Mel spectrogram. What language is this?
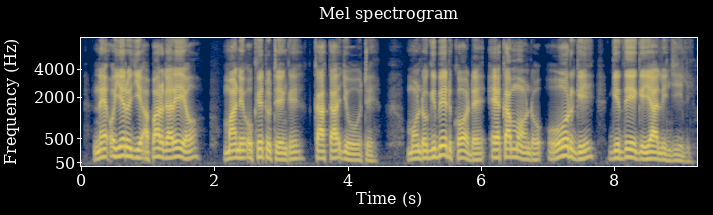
Luo (Kenya and Tanzania)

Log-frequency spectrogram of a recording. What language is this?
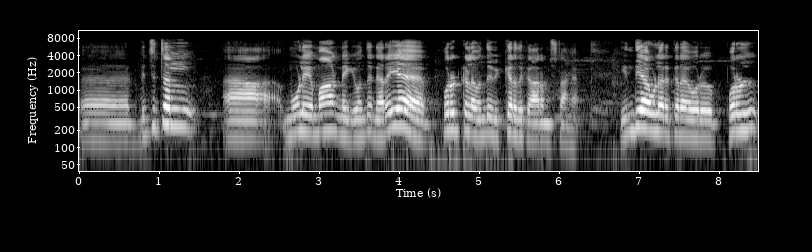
Tamil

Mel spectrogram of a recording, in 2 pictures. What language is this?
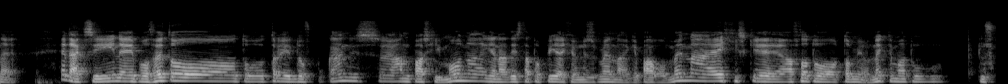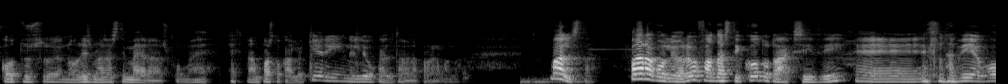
Greek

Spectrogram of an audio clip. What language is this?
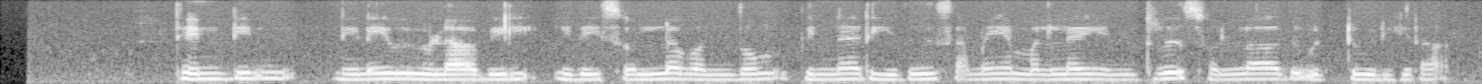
Tamil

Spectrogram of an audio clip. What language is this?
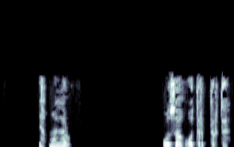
Uzbek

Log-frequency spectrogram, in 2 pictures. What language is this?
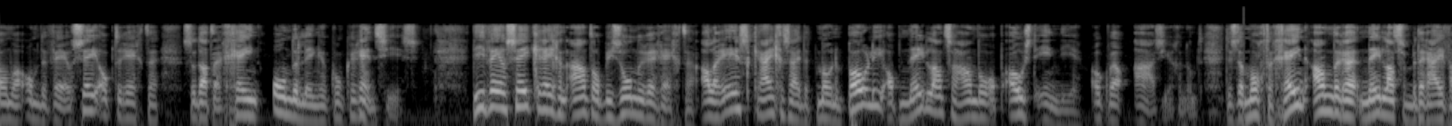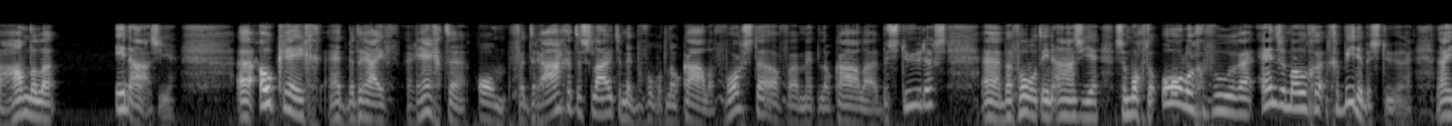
Dutch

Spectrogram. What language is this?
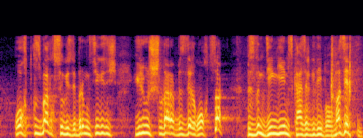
Kazakh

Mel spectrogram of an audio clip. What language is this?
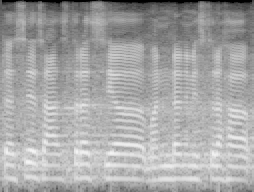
Sanskrit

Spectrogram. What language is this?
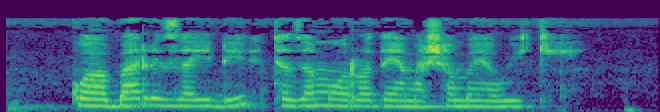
Swahili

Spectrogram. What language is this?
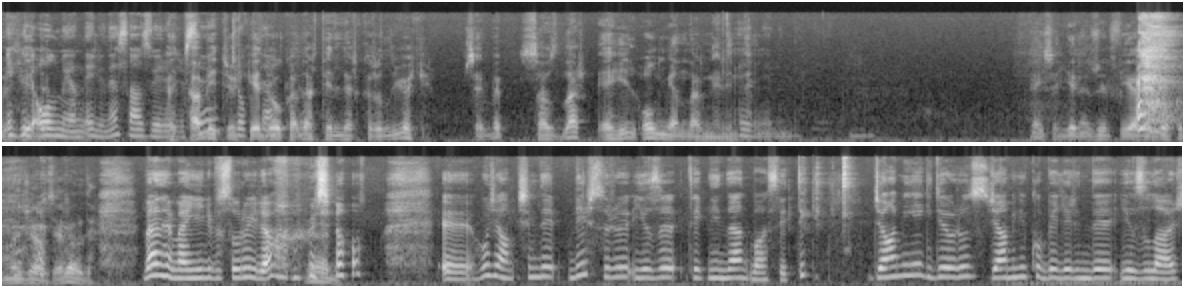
Turkish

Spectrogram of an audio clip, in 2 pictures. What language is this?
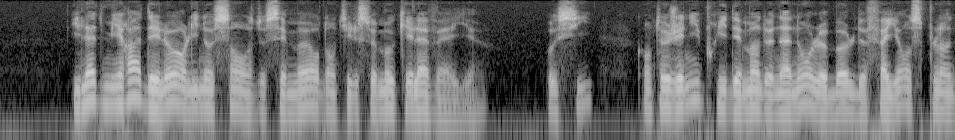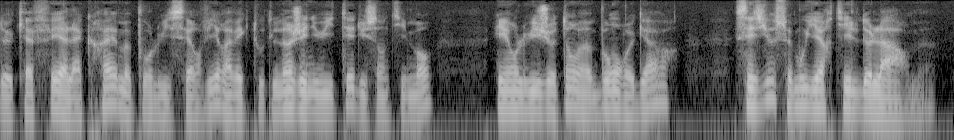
French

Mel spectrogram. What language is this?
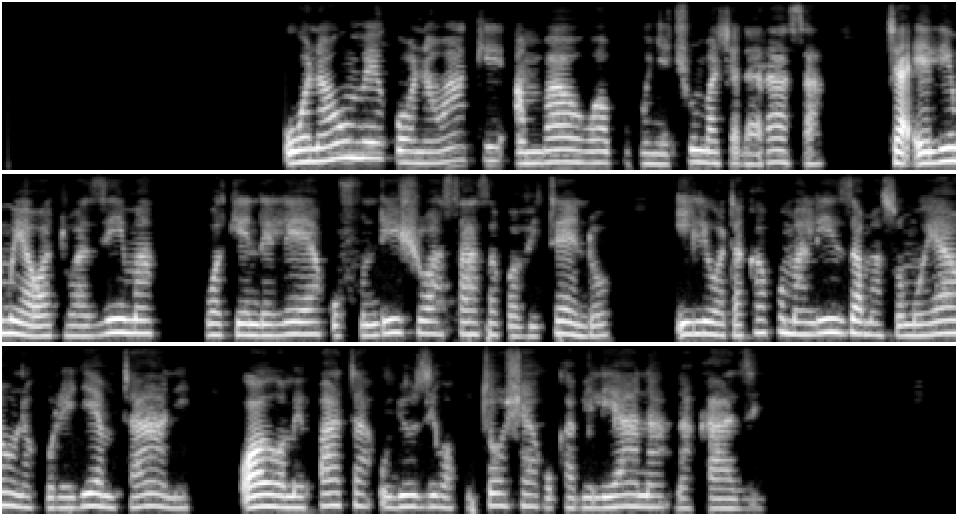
Swahili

